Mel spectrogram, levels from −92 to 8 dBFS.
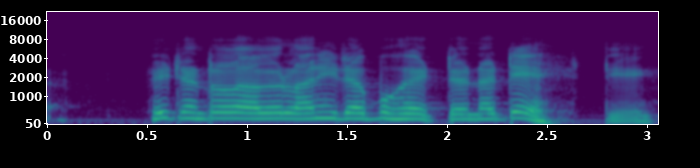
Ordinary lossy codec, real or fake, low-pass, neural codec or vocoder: none; real; none; none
